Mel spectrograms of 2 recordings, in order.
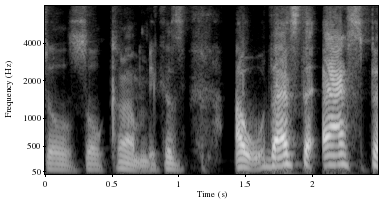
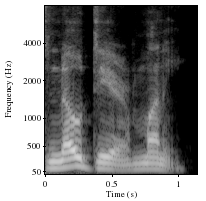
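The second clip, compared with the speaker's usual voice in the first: ordinary talk, nothing marked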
